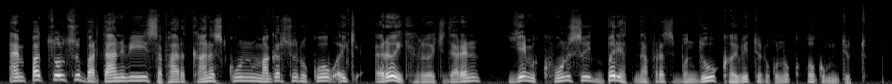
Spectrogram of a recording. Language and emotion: Kashmiri, neutral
